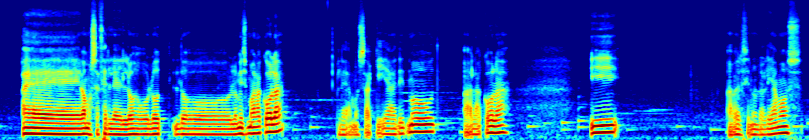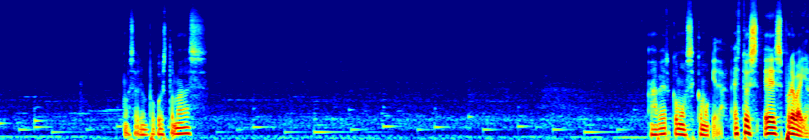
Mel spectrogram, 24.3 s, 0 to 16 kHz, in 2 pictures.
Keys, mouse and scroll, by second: 4.2 right click, 4.6 right click, 6.2 click, 6.9-8.7 right drag, 8.7 click, 10.9 ctrl+z, 12.8-20.0 drag, 20.9-24.2 drag.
